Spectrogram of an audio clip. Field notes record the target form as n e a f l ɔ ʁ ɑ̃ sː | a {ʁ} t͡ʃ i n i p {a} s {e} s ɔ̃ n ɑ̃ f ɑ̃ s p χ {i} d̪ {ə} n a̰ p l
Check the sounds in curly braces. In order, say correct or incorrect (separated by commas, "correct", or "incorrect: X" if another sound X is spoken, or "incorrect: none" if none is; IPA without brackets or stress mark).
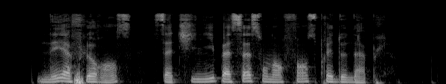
incorrect: none, correct, incorrect: a, incorrect: ɛ, correct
